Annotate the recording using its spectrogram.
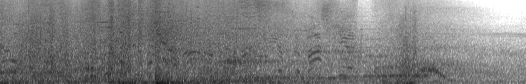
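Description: Weapons clash and strike in a noisy fight.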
